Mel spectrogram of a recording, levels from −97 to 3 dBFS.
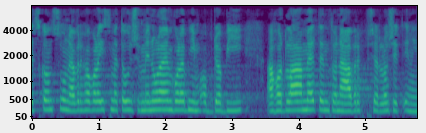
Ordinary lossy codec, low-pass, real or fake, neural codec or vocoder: MP3, 32 kbps; 7.2 kHz; real; none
